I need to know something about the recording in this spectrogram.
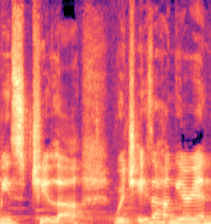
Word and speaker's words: Csilla: description, my name is Csilla, which is a Hungarian name, surprise, surprise. And the most I can help you with pronouncing it is that it's like the end of chinchilla, so that's basically how you need to pronounce it.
